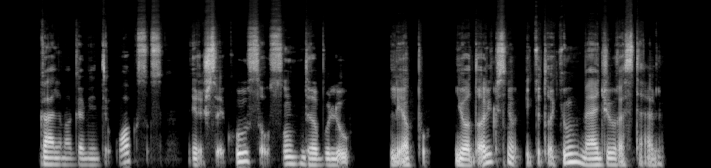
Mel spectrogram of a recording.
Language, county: Lithuanian, Klaipėda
